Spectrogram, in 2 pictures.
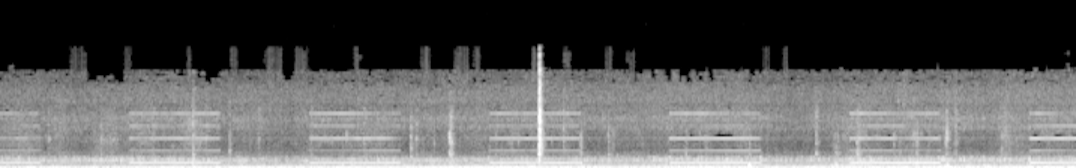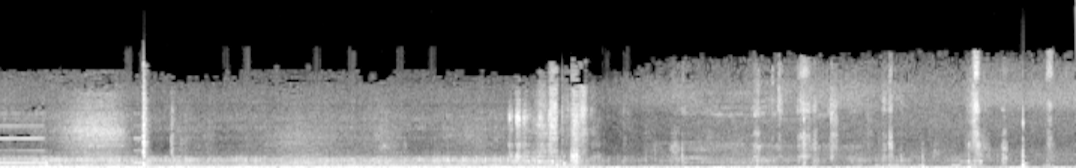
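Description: Road and engine rumble inside a moving car's cabin, with a run of short, evenly spaced electronic beeps, likely a warning chime, for the first seven seconds or so. The rumble eases about eleven seconds in, and a few sharp clicks follow near the end.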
